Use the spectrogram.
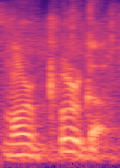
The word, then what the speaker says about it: Morpurgo: various occasions before, Rabbi Samson ben Joshua Moses Morpurgo. That's how to pronounce his English name.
